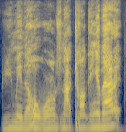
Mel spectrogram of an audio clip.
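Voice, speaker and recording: A slightly hoarse, scratchy-voiced man hosts a laid-back livestream, reading chat messages aloud and riffing on them with goofy asides. His voice is dry and close, with no room around it. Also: fairly high pitch, steady tone, fast, no echo. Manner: jokey, reads viewer comments aloud, breaks into silly bits.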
